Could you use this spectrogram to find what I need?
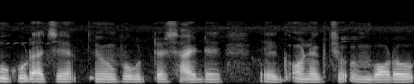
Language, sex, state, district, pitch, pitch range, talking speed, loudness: Bengali, male, West Bengal, Purulia, 120 Hz, 115-125 Hz, 130 wpm, -19 LUFS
